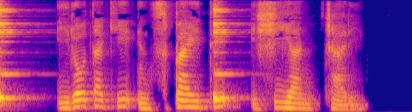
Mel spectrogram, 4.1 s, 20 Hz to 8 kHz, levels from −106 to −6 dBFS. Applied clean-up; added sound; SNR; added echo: none; Cowbell; -1 dB; none.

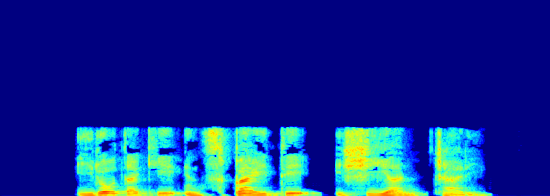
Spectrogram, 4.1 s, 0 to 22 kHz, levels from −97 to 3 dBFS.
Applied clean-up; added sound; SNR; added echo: none; none; none; none.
